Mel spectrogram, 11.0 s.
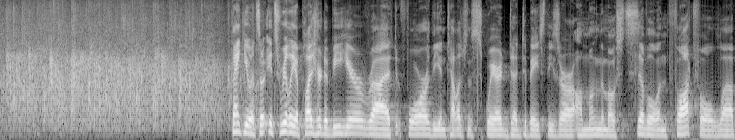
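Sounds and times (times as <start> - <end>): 
audience applause: 0.0 - 4.0
speech: 3.5 - 11.0.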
